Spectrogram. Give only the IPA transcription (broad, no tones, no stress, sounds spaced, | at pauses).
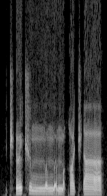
t͡ʃʼ ə̃ t͡ʃ o mː ə m ə̰ m ə̰ q œ t͡ʃʼ a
